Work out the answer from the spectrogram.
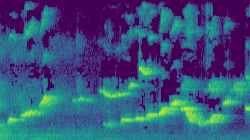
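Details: Morning song of a white-rumped shama practising fighting: smooth whistled notes gliding upward, then a series of slurred whistles climbing and dipping, over a faint low hum at the start.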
